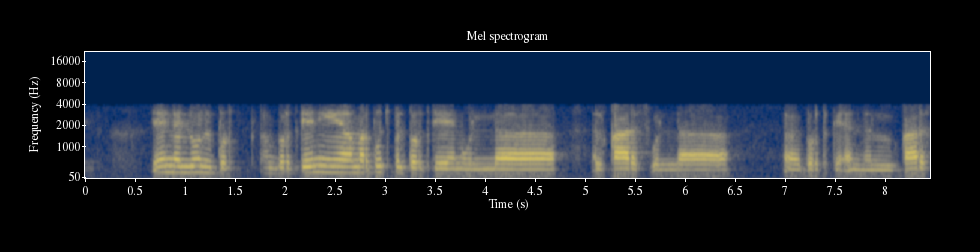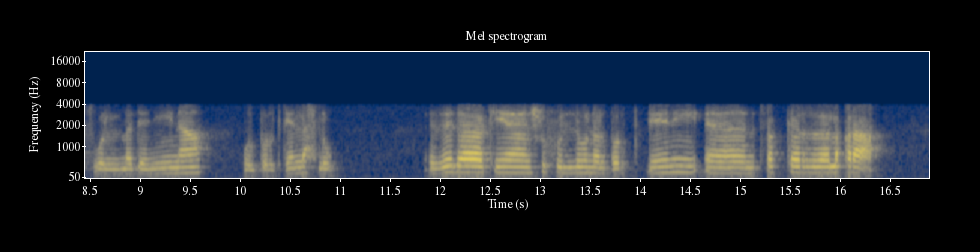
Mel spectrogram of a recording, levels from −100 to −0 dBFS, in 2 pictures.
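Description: GSM full-rate codec damage runs throughout: the speech is rebuilt from a vocal-tract model driven by sparse pulses, sounding plainly buzzy and gravelly, with nothing above 3.8 kHz.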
